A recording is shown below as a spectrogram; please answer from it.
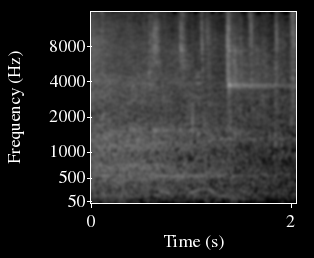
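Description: Tennis ball struck by rackets and bouncing on the court during a rally, a few sharp hits over crowd chatter.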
